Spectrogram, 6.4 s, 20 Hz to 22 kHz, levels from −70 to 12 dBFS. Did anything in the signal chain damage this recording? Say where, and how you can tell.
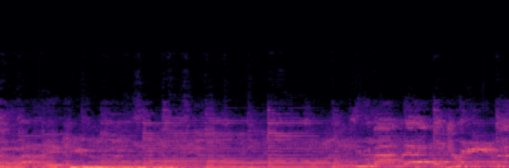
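Yes, the wireless link did, three times. There's Bluetooth stutter at 0.49–0.53 s, 2.63–2.69 s and 6.04–6.07 s: a short slice repeats, giving a quick buzzy hiccup, and the sound then picks up further along as if it never paused. The first and last drop about 23 ms, which fits one lost packet, and the middle one about 46 ms, roughly two. It's the receiver replaying its last buffer while it waits for late or missing data over the air.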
